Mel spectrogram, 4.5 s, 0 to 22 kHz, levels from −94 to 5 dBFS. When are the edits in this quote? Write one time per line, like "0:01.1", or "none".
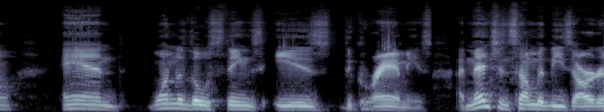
0:03.2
